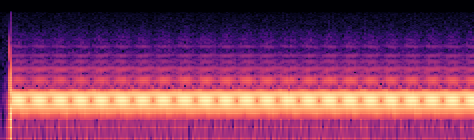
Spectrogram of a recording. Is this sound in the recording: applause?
no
